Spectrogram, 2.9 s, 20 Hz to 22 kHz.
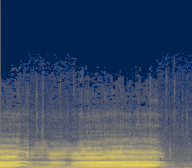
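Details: Humpback whale song recorded underwater off Vava'u, Kingdom of Tonga, September 2015, described as cow-like mooing: one loud, sustained, harmonic moan of about two and a half seconds, steady in pitch with a slight swell and fade.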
